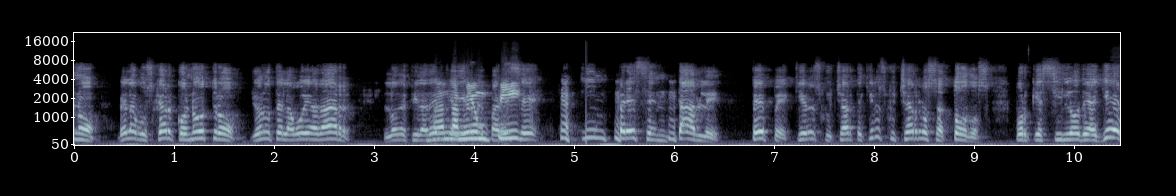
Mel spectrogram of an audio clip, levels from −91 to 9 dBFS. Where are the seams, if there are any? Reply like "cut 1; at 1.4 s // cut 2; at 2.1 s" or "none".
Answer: none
